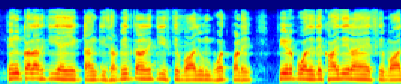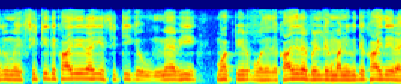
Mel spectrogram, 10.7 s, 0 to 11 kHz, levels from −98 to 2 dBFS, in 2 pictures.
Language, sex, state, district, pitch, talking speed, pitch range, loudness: Hindi, male, Maharashtra, Nagpur, 140 Hz, 250 wpm, 130-150 Hz, -18 LUFS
